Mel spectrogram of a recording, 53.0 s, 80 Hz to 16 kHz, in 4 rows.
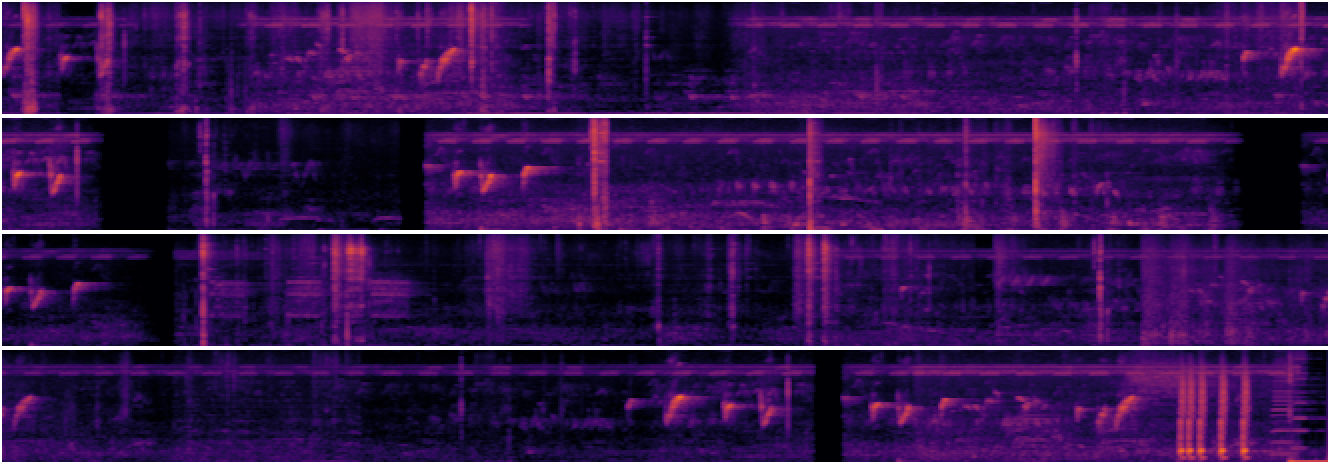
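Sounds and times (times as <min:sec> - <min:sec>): small birds chirping: 0:00.0 - 0:14.2.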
